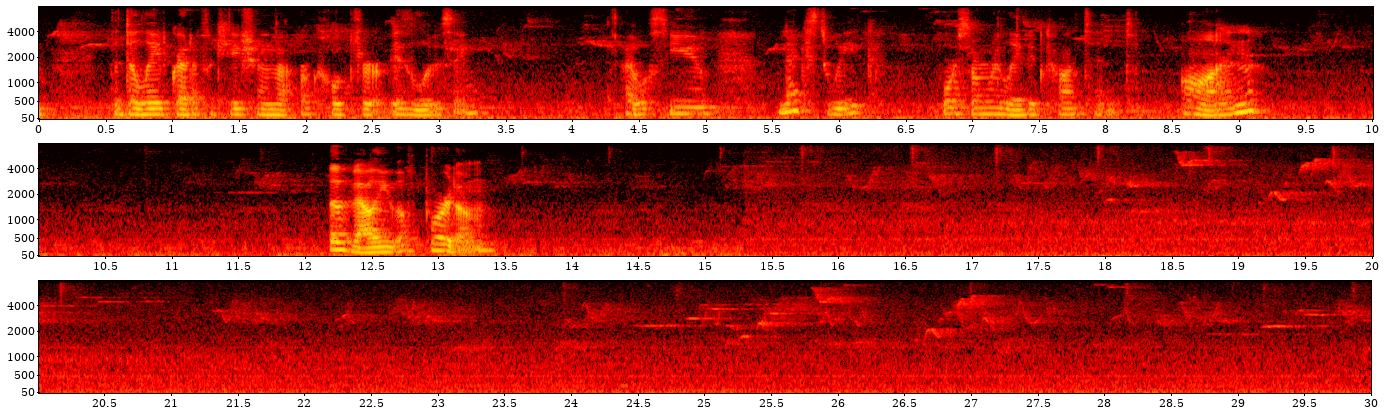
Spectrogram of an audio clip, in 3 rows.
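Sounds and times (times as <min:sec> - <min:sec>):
birds chirping and whistling: 0:13.2 - 0:30.0.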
